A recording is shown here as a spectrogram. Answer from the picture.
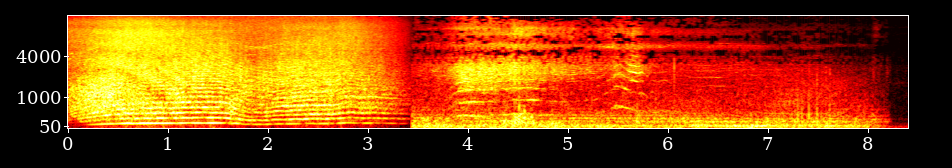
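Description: A pitched logo sound effect with a dip in pitch midway, cut off sharply after about three and a half seconds. Then comes the quieter whine of the Eachine Tyro 119's brushless 2407 motors and six-inch props in flight, its pitch rising briefly a couple of times.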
